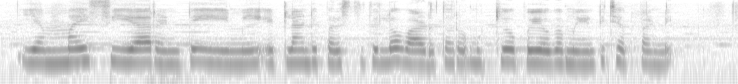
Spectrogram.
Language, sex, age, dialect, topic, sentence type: Telugu, female, 18-24, Southern, banking, question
